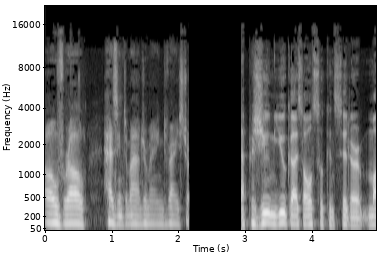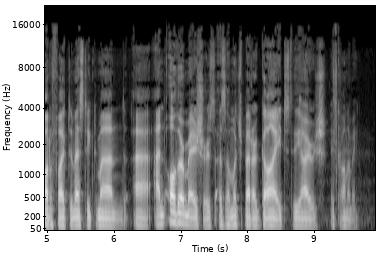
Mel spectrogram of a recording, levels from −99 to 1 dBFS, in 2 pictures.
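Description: The input feed was likely interrupted while the recorder kept writing silence, an audio dropout to silence. After "housing demand remained very" the speech cuts off at 2.15 s into total silence with no room tone, returning at 2.95 s on "I presume you guys"; about 0.79 s is lost.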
